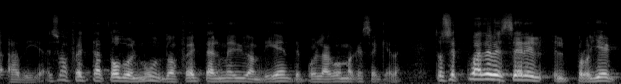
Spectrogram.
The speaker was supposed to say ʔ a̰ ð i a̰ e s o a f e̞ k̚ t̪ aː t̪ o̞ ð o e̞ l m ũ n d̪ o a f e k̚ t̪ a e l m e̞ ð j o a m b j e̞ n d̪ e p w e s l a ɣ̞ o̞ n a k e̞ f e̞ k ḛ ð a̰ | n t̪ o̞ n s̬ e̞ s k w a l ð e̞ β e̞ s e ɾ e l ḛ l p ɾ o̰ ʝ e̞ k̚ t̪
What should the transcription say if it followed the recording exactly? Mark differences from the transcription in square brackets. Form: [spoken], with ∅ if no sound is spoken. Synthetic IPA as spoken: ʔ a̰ ð i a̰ e s o a f e̞ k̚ t̪ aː t̪ o̞ ð o e̞ l m ũ n d̪ o a f e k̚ t̪ a e l m e̞ ð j o a m b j e̞ n [t̪] e p w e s l a ɣ̞ o̞ [m] a k e̞ [s] e̞ k ḛ ð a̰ | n t̪ o̞ n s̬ e̞ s k w a l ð e̞ β e̞ s e ɾ e l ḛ l p ɾ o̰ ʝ e̞ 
